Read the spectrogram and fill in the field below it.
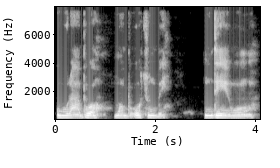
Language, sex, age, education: Igbo, female, 30-45, tertiary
